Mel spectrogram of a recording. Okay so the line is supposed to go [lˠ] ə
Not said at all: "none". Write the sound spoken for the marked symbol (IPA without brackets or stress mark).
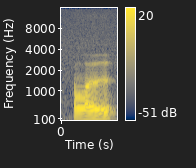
lˠ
